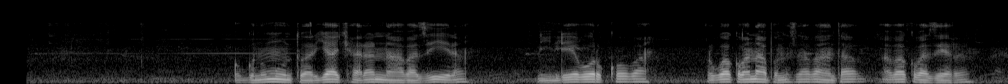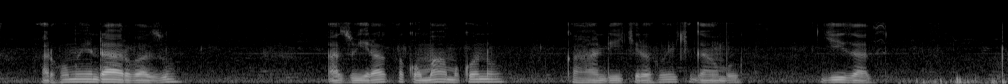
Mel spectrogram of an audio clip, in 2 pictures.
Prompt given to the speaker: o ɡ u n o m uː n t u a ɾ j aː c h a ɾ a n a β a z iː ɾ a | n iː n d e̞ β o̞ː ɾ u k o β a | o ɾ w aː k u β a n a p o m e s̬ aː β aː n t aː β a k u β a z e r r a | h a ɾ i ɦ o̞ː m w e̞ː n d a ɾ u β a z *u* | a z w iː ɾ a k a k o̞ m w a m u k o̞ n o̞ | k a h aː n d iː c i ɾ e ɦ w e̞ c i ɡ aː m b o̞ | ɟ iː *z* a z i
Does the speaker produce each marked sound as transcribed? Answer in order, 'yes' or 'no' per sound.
yes, yes

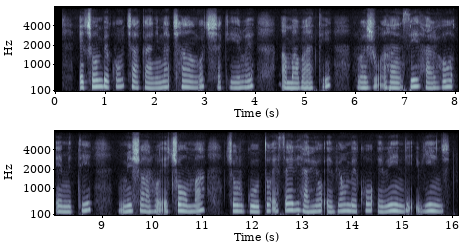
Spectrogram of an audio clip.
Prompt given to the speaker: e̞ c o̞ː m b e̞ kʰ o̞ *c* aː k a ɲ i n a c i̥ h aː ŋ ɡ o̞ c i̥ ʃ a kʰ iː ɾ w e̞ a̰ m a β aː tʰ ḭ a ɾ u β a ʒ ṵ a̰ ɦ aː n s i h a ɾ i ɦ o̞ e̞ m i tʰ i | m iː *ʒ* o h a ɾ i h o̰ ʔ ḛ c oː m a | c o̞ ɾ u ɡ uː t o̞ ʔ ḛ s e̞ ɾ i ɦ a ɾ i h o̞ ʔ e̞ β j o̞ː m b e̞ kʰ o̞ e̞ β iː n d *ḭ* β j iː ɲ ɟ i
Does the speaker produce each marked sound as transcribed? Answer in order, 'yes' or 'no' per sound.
yes, no, yes

